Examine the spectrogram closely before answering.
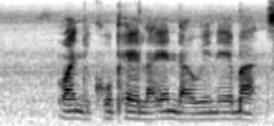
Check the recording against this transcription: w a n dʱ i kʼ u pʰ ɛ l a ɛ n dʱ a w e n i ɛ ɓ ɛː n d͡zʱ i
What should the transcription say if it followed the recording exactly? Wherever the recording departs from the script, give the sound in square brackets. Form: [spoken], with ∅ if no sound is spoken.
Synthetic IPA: w a n dʱ i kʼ u pʰ ɛ l a ɛ n dʱ a w e n i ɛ ɓ [aː] n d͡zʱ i

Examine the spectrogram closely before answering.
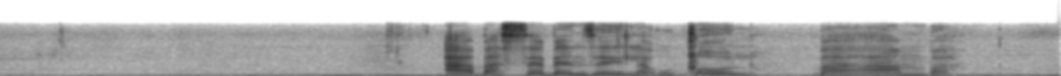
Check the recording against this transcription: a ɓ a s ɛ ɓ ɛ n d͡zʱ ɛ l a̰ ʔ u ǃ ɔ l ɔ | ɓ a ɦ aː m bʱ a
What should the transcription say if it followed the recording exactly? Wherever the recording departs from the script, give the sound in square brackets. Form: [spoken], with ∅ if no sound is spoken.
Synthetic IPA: a ɓ a s ɛ ɓ ɛ n d͡zʱ ɛ l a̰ ʔ u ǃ ɔ l ɔ | ɓ a ɦ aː m bʱ a

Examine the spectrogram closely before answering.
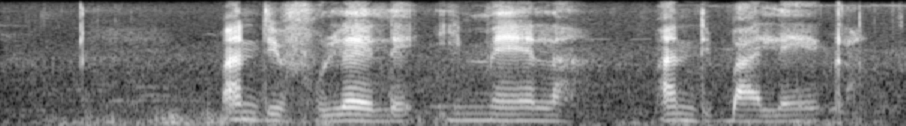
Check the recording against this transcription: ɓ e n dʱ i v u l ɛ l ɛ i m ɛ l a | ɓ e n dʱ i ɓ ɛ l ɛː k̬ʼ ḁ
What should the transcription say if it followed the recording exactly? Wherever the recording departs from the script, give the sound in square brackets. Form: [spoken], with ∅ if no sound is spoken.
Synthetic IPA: ɓ [a] n dʱ i v u l ɛ l ɛ i m ɛ l a | ɓ [a] n dʱ i ɓ [a] l ɛː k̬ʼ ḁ

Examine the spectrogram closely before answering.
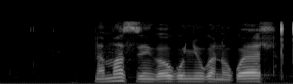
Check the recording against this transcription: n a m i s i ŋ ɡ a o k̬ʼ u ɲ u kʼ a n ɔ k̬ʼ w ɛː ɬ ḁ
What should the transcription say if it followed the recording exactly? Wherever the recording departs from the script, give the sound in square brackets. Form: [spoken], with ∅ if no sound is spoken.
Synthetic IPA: n a m [a] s i ŋ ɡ a o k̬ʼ u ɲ u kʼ a n ɔ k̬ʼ w ɛː ɬ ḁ

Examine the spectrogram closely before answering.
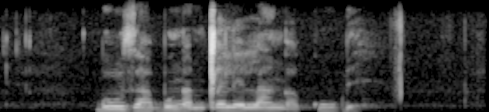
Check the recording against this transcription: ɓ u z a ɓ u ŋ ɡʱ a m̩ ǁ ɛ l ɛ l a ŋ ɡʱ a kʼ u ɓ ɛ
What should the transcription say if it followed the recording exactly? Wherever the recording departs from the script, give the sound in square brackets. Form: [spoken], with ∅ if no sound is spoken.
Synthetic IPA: ɓ u z a ɓ u ŋ ɡʱ a m̩ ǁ ɛ l ɛ l a ŋ ɡʱ a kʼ [uː] ɓ ɛ

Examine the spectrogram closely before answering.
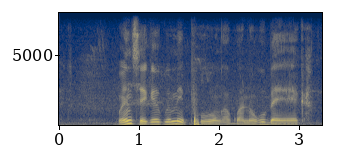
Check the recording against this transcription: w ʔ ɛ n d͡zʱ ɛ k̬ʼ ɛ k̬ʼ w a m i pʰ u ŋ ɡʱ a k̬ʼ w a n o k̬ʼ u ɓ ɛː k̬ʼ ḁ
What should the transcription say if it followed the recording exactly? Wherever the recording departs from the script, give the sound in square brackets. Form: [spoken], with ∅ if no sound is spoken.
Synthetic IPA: w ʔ ɛ n d͡zʱ ɛ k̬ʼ ɛ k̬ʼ w [i] m i pʰ u ŋ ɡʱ a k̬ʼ w a n o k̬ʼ u ɓ ɛː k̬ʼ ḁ

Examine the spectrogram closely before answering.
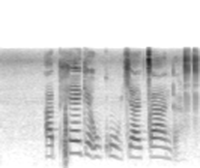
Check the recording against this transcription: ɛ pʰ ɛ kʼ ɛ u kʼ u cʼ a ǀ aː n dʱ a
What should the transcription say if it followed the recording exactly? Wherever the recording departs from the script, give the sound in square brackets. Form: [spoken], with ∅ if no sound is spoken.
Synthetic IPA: [a] pʰ ɛ kʼ ɛ u kʼ u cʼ a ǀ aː n dʱ a

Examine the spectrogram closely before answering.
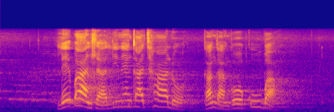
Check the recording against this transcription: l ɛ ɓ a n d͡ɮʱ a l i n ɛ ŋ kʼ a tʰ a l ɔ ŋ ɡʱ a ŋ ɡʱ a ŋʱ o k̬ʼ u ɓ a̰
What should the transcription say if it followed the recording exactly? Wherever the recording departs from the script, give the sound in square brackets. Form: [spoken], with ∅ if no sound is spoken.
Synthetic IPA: l ɛ ɓ a n d͡ɮʱ a l i n ɛ ŋ kʼ a tʰ a l ɔ ŋ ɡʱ a ŋ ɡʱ a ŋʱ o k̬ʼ [uː] ɓ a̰

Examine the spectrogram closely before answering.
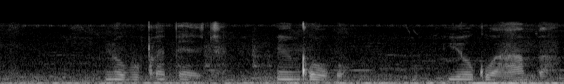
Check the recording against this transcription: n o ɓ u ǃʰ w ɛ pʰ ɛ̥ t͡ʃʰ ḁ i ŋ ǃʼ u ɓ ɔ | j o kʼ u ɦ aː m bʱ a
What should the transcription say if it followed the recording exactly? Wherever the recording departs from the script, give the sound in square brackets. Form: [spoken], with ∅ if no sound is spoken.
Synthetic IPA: n o ɓ u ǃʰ w ɛ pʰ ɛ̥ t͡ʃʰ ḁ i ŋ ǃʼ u ɓ ɔ | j o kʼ u ɦ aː m bʱ a

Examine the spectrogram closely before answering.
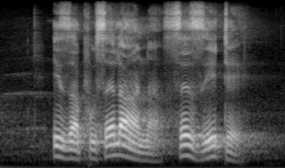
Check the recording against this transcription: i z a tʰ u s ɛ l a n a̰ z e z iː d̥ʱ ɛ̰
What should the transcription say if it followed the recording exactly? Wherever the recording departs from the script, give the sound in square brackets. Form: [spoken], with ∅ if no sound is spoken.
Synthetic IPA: i z a [pʰ] u s ɛ l a n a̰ [s] e z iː d̥ʱ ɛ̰

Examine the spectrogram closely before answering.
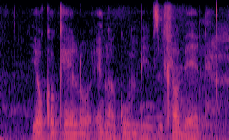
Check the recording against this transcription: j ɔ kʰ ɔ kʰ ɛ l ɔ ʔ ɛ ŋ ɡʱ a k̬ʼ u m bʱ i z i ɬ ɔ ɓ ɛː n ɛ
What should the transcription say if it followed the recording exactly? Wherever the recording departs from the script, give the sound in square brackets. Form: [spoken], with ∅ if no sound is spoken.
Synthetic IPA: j ɔ kʰ ɔ kʰ ɛ l ɔ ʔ ɛ ŋ ɡʱ a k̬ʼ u m bʱ i z i ɬ ɔ ɓ ɛː n ɛ

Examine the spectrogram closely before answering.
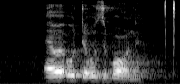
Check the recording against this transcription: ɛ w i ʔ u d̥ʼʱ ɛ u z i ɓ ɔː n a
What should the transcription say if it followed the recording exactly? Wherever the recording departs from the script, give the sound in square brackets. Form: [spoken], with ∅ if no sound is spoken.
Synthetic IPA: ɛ w [ɛ] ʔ u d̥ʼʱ ɛ u z i ɓ ɔː n [ɛ]

